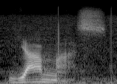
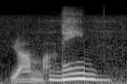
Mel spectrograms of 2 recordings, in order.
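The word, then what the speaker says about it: llamas: The double L sounds like Y in a sentence. So this word right here, L L A M A S is pronounced Yamas. Yamas as in what's your name?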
